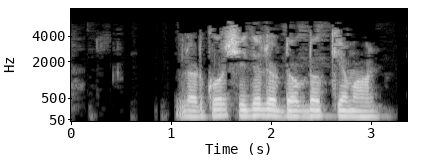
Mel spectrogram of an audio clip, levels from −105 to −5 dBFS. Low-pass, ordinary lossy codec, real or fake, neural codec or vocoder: 7.2 kHz; MP3, 24 kbps; real; none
